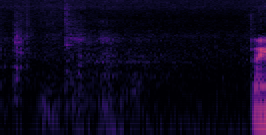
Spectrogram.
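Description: Mostly near silence, with a few faint handling sounds in the first second as a DVD case and disc are looked over. A man starts speaking at the very end.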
